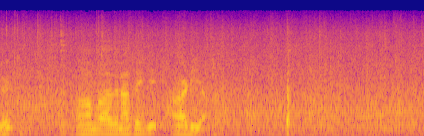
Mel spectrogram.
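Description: A voice speaking one short phrase over a steady background hiss, with a couple of faint clicks.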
